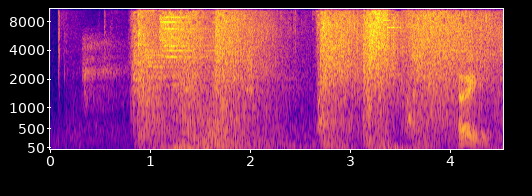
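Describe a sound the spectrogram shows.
A sword slashes and strikes hard in a fight.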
